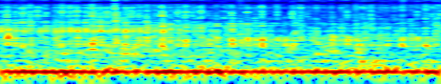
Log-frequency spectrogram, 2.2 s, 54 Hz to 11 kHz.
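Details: LG front-load washer (model WM3…) with OE error, final spin cycle, clamp opened: steady low hum with slight flutter as the drain pump labours, moving little water, against a clogged drain hose assembly (pump already replaced; new hose fixed it).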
